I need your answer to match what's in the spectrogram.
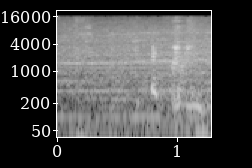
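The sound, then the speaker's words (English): A single sneeze: a quick sharp burst of breath that breaks into a short voiced tail, heard over a steady low background hum. “Bless you.”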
